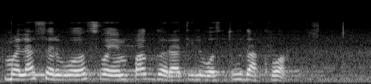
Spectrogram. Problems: constant background noise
